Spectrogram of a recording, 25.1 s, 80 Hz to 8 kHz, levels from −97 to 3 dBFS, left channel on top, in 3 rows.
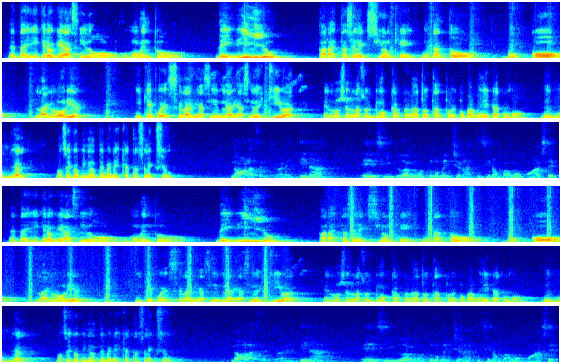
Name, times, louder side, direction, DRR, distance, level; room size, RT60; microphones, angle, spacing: voice 1, 0.1-2.7 3.2-4.1 4.8-7.1 7.6-8.4 8.9-9.6 10.4-12.8 13.2-17.1 17.6-19.3, left 5 dB, 50° left, 15 dB, 0.3 m, -31 dB
sound 1, 4.9-5.5 5.8-6.5 6.8-7.8 8.0-9.5 9.8-10.1 10.4-10.6 11.1-11.8 12.1-12.4, right 3 dB, 55° right, 0.6 m, -46 dB
voice 2, 20.2-21.6 22.1-25.0, left 2 dB, 85° left, 1 dB, 0.9 m, -55 dB
14.5 x 6.2 x 5.0 m, 1.0 s
head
